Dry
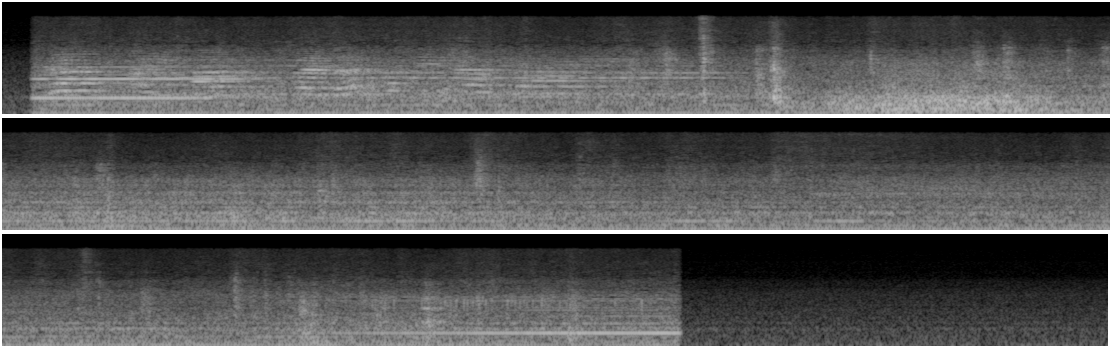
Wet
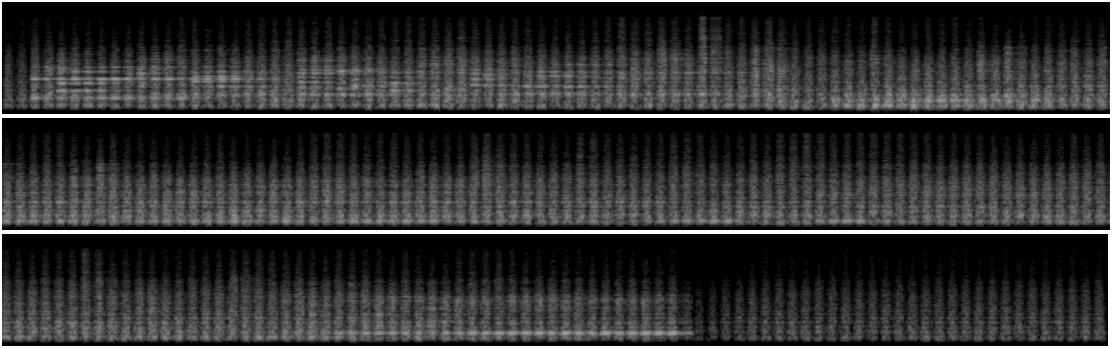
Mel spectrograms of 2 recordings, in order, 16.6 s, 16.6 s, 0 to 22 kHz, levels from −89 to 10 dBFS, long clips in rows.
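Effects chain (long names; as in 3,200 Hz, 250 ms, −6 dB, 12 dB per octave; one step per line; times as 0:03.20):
comb filter 5.1 ms, depth 97%
downward compressor 2.5 to 1, threshold −39 dBFS, peak gain reduction 18 dB
granular cloud 64 ms, grains 15 per second, spray 11 ms, pitch spread up and down by 0 semitones
linear-phase brick-wall high-pass 180 Hz
ambience of single reflections 41 ms −16.5 dB, 67 ms −14.5 dB, 80 ms −12.5 dB
level +1 dB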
